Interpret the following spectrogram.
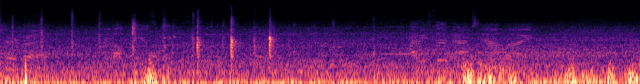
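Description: Outdoor ambience of people talking nearby over a steady low rumble, with a few sharp clicks about two seconds in.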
